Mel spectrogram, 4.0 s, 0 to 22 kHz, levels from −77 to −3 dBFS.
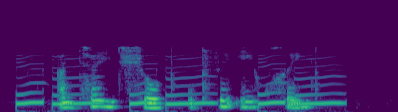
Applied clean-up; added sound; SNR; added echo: none; Guitar; 3 dB; reverberation time 0.2 s.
